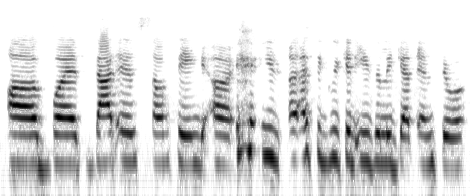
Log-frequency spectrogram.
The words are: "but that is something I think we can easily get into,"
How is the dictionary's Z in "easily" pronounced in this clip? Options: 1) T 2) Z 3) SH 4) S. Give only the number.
2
